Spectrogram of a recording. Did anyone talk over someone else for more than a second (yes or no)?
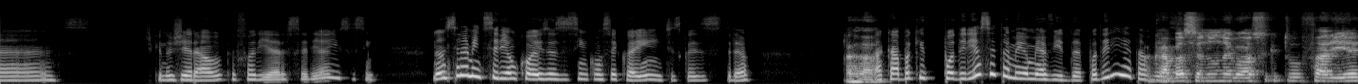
no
